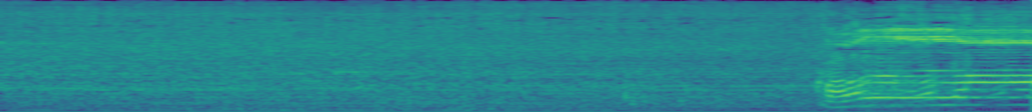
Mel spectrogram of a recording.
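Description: A large crowd of men murmurs and shuffles.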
